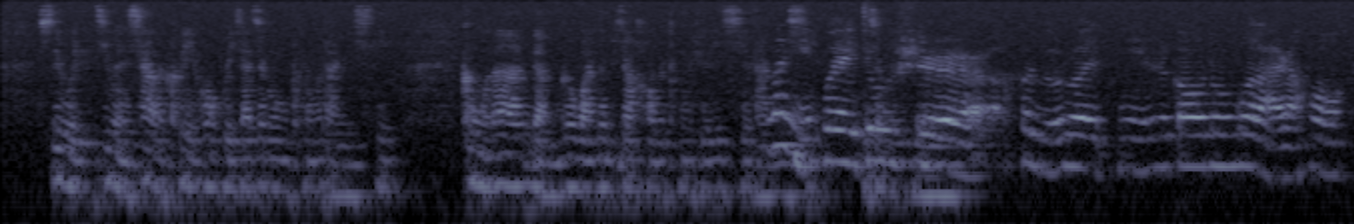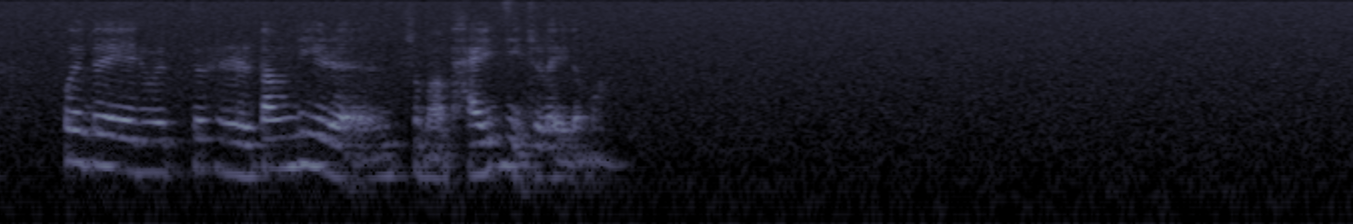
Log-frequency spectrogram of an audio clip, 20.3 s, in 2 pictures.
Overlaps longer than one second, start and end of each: 5.7-7.2

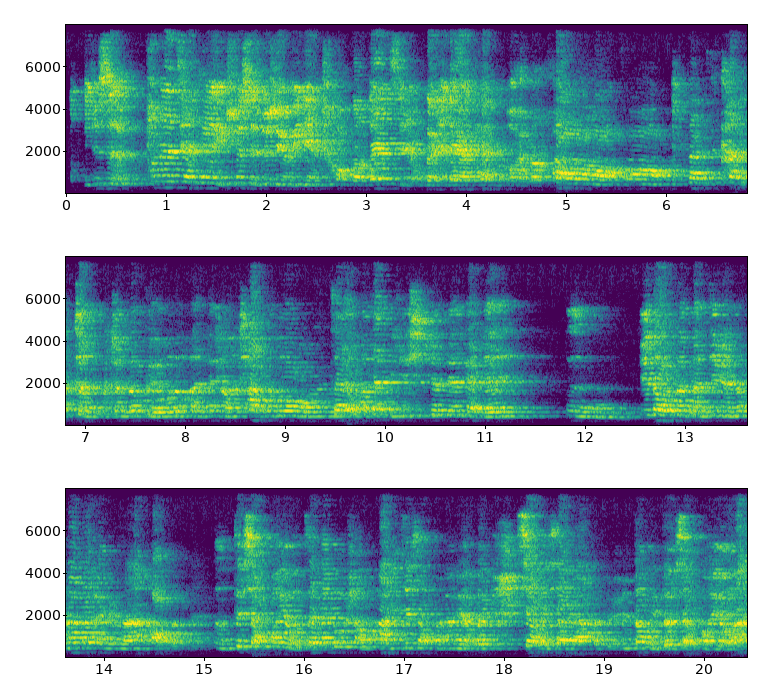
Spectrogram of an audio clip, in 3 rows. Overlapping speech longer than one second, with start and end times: none

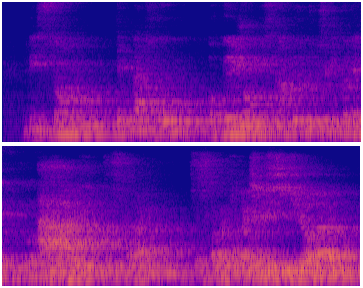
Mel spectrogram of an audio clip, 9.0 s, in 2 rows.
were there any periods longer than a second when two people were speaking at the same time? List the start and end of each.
none

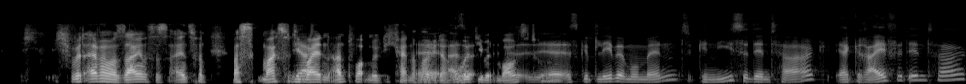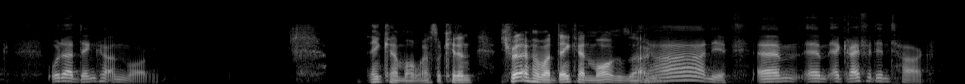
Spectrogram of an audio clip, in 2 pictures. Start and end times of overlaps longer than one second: 4.2-5.6

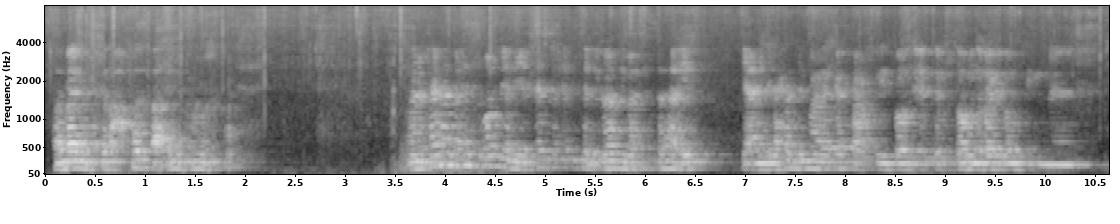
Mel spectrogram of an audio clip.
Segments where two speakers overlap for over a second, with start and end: none

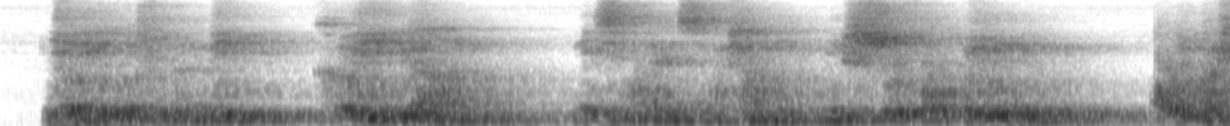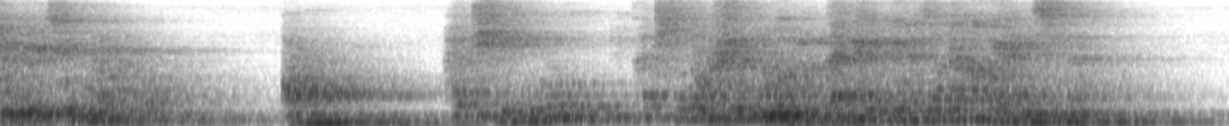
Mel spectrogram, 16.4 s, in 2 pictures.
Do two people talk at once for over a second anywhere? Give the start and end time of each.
none

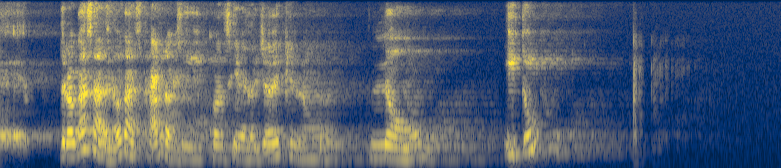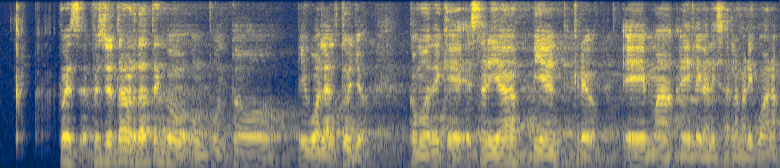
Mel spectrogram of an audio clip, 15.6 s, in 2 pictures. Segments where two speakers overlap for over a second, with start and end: none

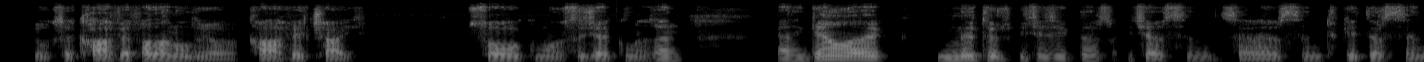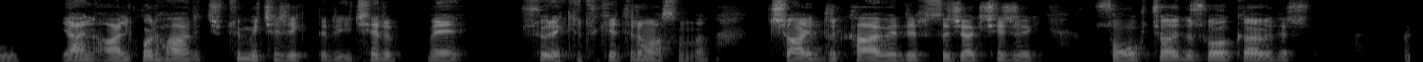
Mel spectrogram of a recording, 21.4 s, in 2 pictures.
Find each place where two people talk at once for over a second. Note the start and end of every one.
none

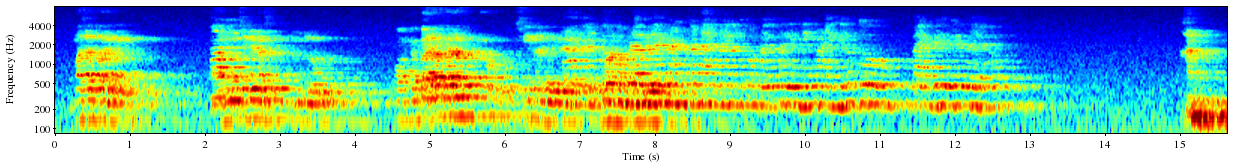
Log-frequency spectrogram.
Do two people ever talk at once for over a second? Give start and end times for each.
6.8-8.2

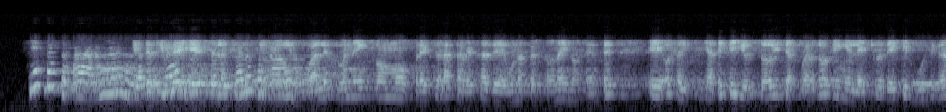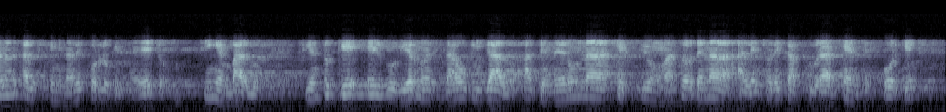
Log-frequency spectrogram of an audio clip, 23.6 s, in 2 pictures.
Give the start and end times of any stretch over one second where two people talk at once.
1.7-3.7

